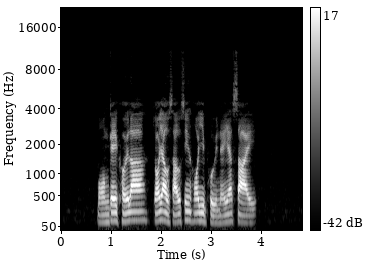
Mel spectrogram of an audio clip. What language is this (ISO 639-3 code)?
yue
